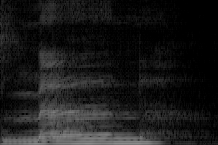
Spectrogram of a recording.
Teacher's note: Versus men, that vowel doesn't change. It's open, but it's lax. So the A and are about the same amount of openness.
